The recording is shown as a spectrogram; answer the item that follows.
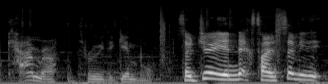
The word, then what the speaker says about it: Zhiyun: The Zhiyun Chinese characters pronounced Zhiyun, not Zhiyun, Jiyan, Jiyan. I've heard lots of people pronounce it differently. It's Zhiyun.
